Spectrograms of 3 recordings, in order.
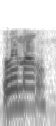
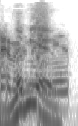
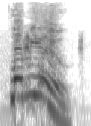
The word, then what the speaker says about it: Lemieux: Limo. Oh, come on. Lemieux. Lemieux.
